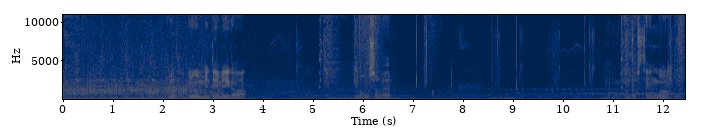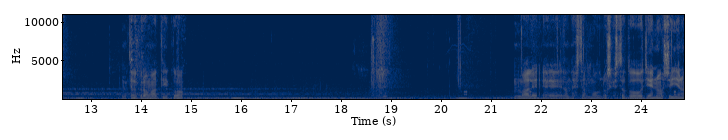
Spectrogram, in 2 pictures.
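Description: Soft electronic clicks and beeps sound as game menus are browsed.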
